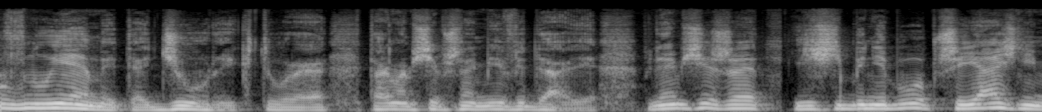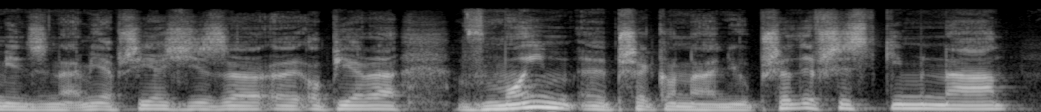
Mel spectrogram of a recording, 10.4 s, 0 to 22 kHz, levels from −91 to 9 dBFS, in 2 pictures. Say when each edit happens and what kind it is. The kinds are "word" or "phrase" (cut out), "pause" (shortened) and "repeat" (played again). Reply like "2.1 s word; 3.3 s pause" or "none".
3.9 s pause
